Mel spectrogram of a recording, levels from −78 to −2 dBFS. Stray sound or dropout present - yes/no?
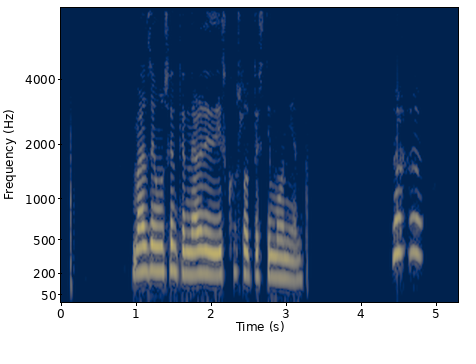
yes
